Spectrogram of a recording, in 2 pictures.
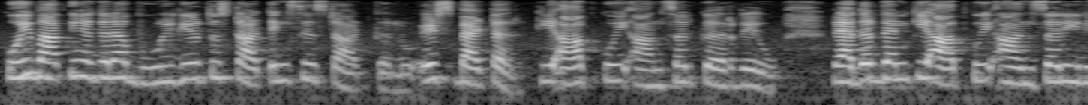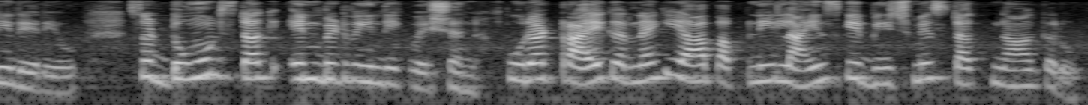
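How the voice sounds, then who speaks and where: A woman with a Punjabi accent teaching exam tips to students, switching between Hindi and English and slowing down to stress the English tips. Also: a little high. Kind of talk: lesson to students. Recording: dull, slightly noisy recording.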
